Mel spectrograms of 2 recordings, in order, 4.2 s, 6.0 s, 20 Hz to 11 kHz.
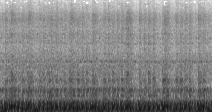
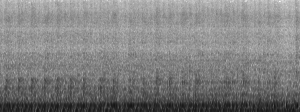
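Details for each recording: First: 1994 Harley-Davidson Road King FLHR, original 80" EVO, Carl's Speed Shop heads, CV40 carb, Screamin Eagle air cleaner and 2:1 exhaust: ragged V-twin chugging at low revs with skipped firing pulses, a stumble/hesitation/misfire on light throttle caused by a carburetor fault. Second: 1994 Harley-Davidson Road King FLHR, original 80" EVO, CV40 carb, Screamin Eagle air cleaner and 2:1 exhaust, after the carb fix: deep, steady loping V-twin beat with a few faint exhaust pops, healthy running without sputtering.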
